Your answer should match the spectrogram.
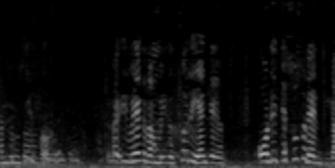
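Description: Women's voices chattering, with quick rises and falls in pitch.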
